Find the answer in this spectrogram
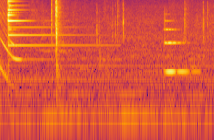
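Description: Rim lock on a steel door being unlatched by hand. A metallic clank sets the sheet-metal door ringing with a clear tone that fades over about a second and a half. A click comes about half a second in, and a short squeak near the end as the door starts to open.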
